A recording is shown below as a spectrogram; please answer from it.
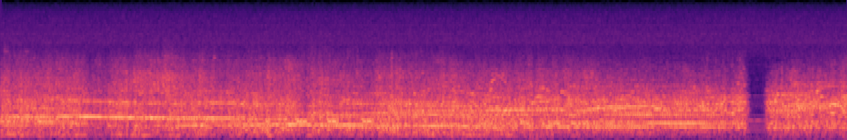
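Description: NASCAR race cars crash into the wall and spin during a race, with a steady loud roar of engines and track noise throughout and a brief sharp dip near the end; speech is faintly present under the din.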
